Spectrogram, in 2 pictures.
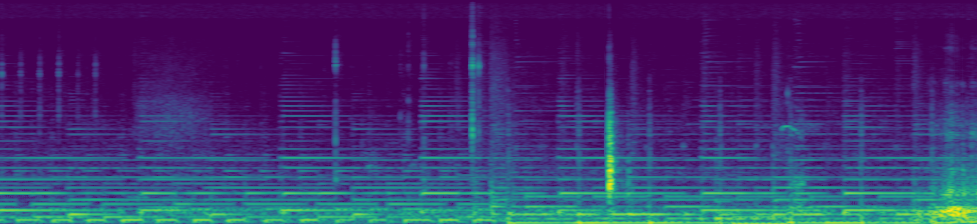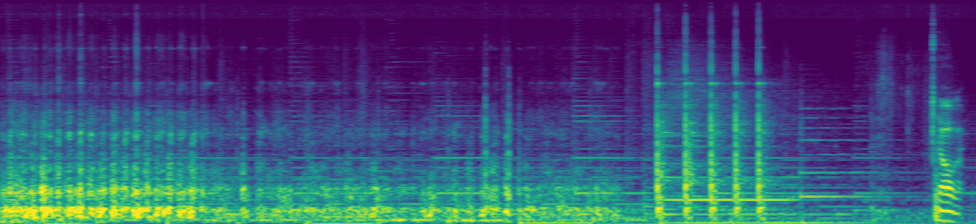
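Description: Pestle grinding dry spices (salt, paprika, pepper, coriander) in a stone mortar, a gritty scraping that starts about halfway through and runs for several seconds, over steady background music. Near the end there are a few sharp clinks.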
